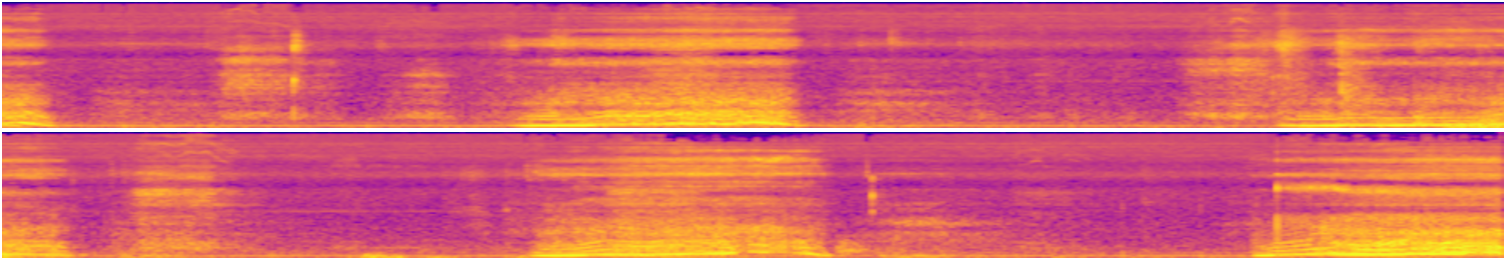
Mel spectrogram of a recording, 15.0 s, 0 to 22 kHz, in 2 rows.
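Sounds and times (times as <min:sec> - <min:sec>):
quiet breathing: 0:00.0 - 0:15.0
person snoring: 0:02.6 - 0:04.0, 0:06.4 - 0:07.9, 0:10.2 - 0:11.8, 0:13.8 - 0:15.0.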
